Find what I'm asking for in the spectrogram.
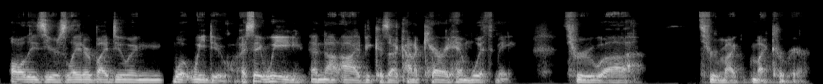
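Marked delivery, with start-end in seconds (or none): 3.6-8.1 low, halting, getting emotional; tearing up. Real, not acted. Sportscaster remembering his late uncle to interviewer, getting emotional. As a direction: voice sinking as real emotion catches you. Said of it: "I'm starting to tear up now".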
